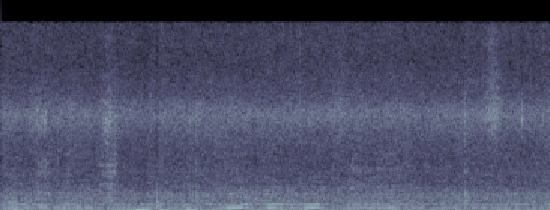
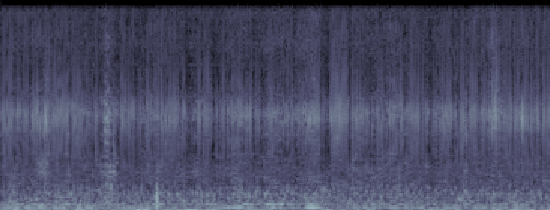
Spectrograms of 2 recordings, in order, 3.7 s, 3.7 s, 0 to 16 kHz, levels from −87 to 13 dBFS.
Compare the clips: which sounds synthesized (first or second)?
second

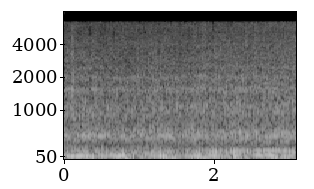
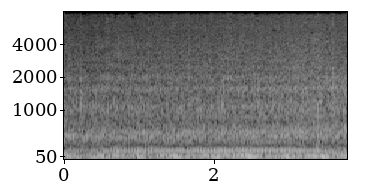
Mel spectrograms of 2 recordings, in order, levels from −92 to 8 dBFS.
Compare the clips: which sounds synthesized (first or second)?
first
